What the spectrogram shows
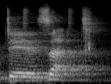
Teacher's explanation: dessert is a two-syllable word with the stress on the second syllable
